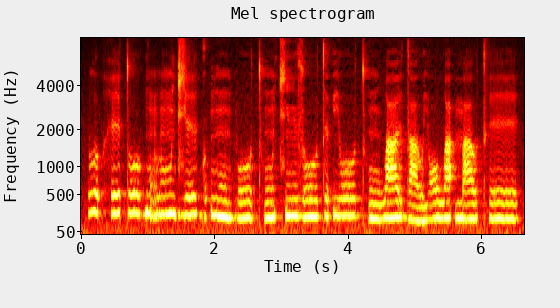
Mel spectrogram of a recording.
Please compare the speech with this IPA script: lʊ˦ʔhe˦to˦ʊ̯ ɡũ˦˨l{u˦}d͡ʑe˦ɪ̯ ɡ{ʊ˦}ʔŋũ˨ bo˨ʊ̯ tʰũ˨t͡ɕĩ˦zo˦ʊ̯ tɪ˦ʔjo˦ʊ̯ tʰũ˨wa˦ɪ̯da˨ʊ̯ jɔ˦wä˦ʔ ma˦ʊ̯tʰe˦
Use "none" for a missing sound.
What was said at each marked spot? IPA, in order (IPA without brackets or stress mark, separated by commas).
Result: ũ˦, ʊ˦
